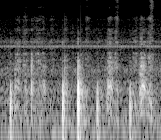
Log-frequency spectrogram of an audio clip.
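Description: Pen writing by hand on a sheet of paper on a tabletop: a quick run of short, uneven scratches and taps of the pen tip, the strongest about a second in.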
